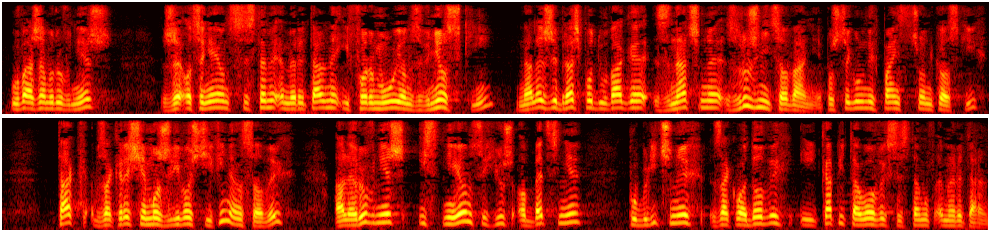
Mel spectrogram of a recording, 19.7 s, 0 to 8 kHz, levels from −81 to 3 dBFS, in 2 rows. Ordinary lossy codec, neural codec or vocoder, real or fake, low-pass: none; none; real; 7.2 kHz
